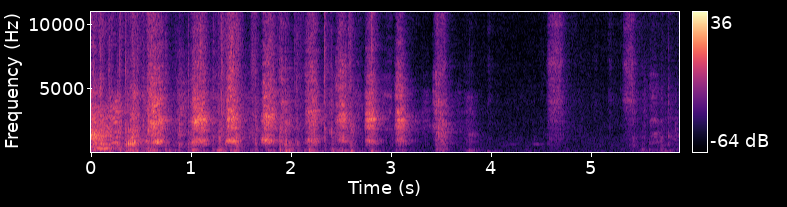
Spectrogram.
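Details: Sam the Pomeranian spinning at high speed on a new mat, recorded 24 November 2015; sharp high yips repeat about three times a second, then fade after three seconds to a few scattered faint yelps and quiet.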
